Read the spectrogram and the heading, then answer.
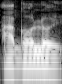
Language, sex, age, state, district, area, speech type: Assamese, male, 18-30, Assam, Dibrugarh, rural, read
